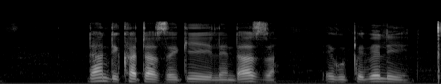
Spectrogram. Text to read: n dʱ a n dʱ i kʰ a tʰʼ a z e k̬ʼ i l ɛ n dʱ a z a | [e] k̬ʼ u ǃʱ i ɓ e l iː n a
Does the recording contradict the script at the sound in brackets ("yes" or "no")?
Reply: no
